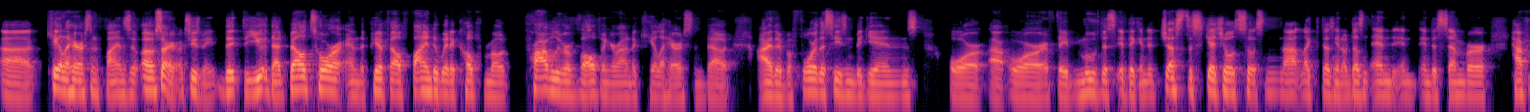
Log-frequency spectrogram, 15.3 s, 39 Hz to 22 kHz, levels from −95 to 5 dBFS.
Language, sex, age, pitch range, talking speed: English, male, 20-39, 105-130 Hz, 240 wpm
